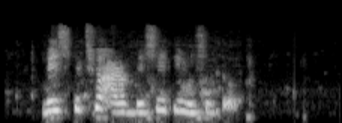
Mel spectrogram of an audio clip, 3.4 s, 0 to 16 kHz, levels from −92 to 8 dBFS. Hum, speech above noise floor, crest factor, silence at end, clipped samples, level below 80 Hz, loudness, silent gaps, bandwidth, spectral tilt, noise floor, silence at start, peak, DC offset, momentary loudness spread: none; 48 dB; 16 dB; 0.9 s; under 0.1%; -62 dBFS; -16 LUFS; none; 8 kHz; -5.5 dB/octave; -64 dBFS; 0.4 s; -2 dBFS; under 0.1%; 10 LU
